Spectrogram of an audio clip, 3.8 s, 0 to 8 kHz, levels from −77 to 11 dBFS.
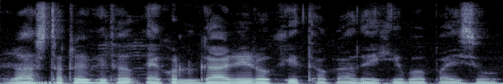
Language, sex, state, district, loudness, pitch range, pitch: Assamese, male, Assam, Sonitpur, -14 LUFS, 120-130 Hz, 125 Hz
